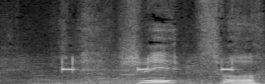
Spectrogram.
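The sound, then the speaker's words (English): A couple of short, high keypad beeps as a phone number is punched into a telephone, with voiced sounds from a person in between, moderately loud. “Do you mind if I use your banana? Oh, it's not bloody banana. Your telephone.”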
